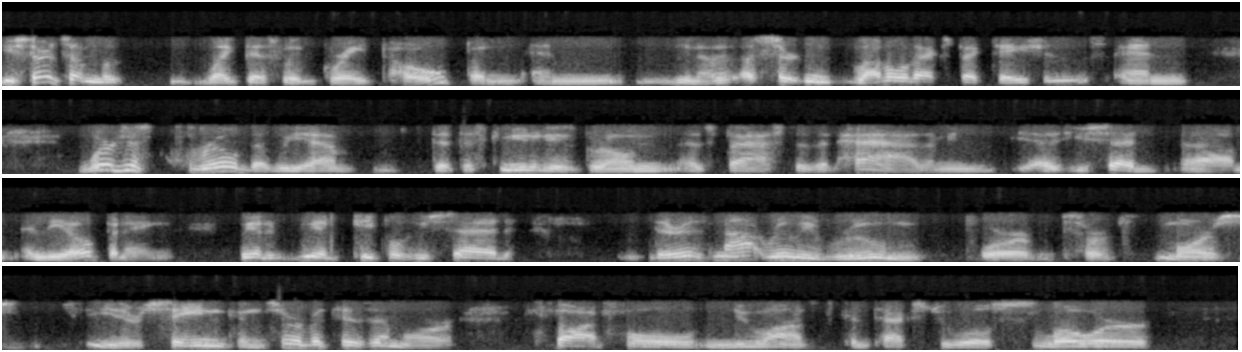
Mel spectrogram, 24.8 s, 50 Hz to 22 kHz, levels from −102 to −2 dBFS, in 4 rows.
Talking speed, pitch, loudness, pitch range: 160 wpm, 120 Hz, -24 LUFS, 105-155 Hz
